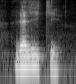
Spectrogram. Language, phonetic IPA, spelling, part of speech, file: Belarusian, [vʲaˈlʲikʲi], вялікі, adjective, Be-вялікі.ogg
- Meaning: big, great, large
